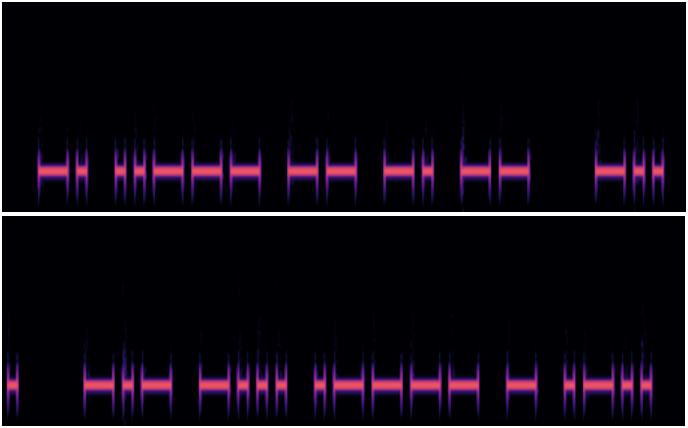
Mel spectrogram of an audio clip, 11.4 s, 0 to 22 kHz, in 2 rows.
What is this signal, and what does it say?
Morse code, heard as a keyed tone, about 15 wpm, 700 Hz. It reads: N2MNM DE KB1TL
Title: USA Callsign DE Callsign - 5 Characters - 15wpm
